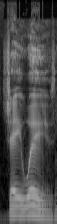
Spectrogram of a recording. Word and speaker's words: Jwavves: Jwavves, you make sure you spell it with 2 V's. – 2 V's. – Not 1 V, you're going to find somebody random. Jwavves.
